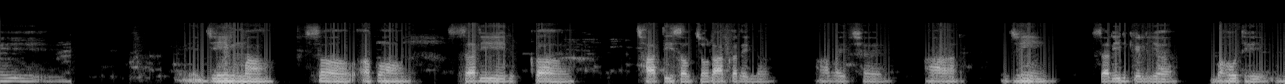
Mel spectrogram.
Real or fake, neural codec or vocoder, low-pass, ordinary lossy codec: real; none; 7.2 kHz; AAC, 32 kbps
